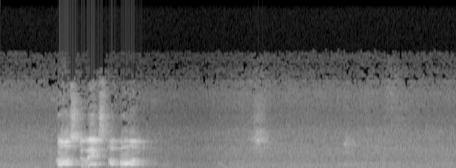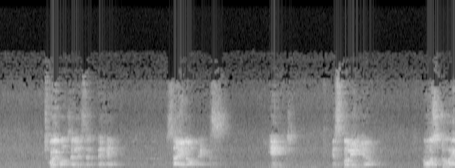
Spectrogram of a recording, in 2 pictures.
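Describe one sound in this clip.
A middle-aged man speaks calmly and clearly through a close microphone, in bursts with pauses.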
